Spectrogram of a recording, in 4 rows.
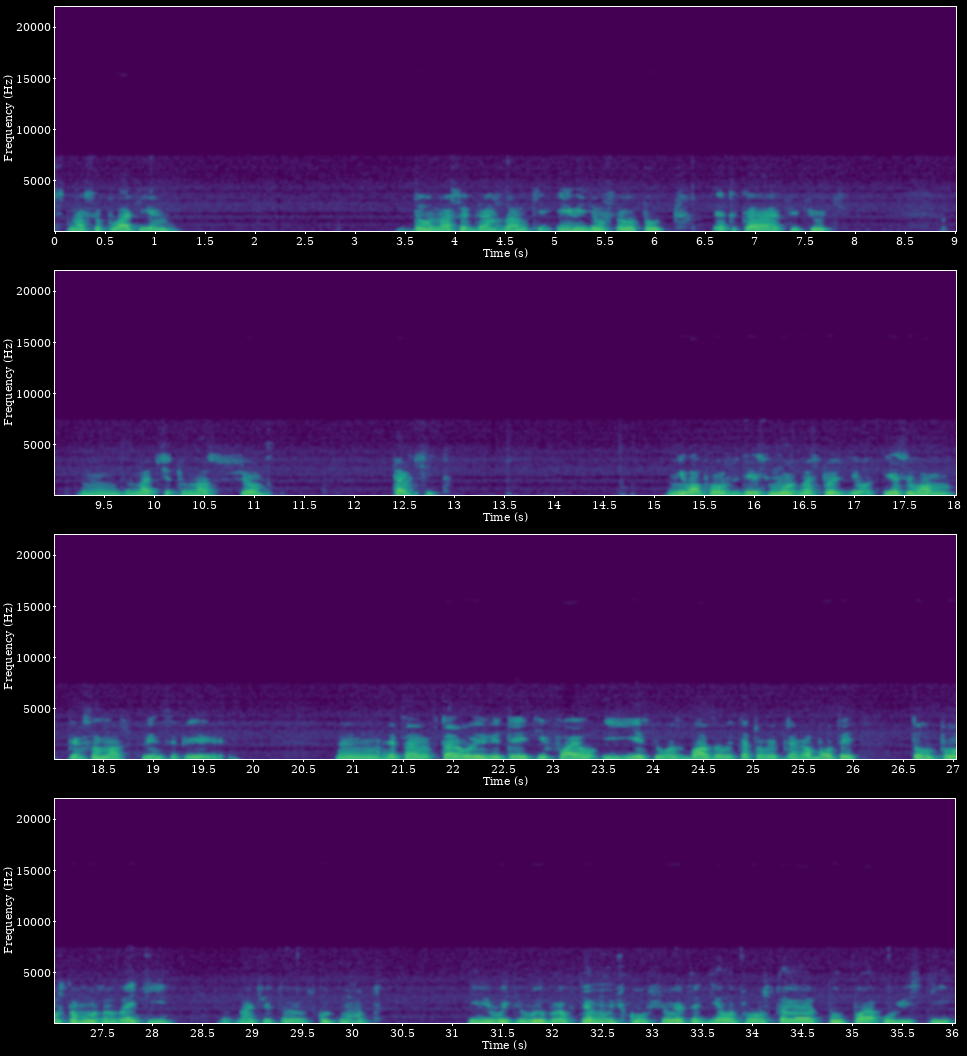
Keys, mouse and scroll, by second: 1.2-4.7 drag, 5.7-6.6 middle drag, 9.8 KP_1, 11.2 KP_3, 12.7-13.7 middle drag, 14.7 KP_1, 16.1 click, 27.9-29.7 drag, 33.3 click, 34.9 click, 35.9 middle click.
